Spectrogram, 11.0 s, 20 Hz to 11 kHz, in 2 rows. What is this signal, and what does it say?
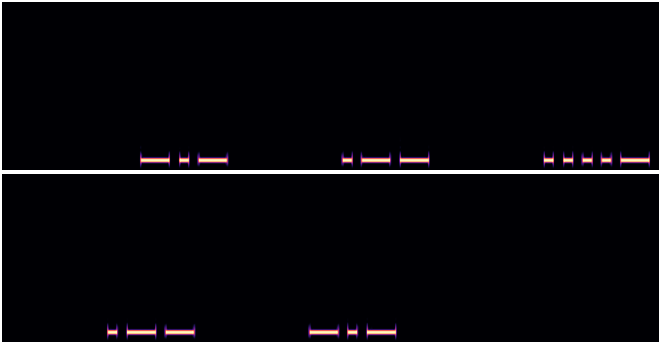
Morse code, heard as a keyed tone, about 15 wpm, spaced as for 7 wpm, 700 Hz. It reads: KW4WK
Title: USA Call Signs - 5 Characters - 4x Character Spacing - 15wpm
